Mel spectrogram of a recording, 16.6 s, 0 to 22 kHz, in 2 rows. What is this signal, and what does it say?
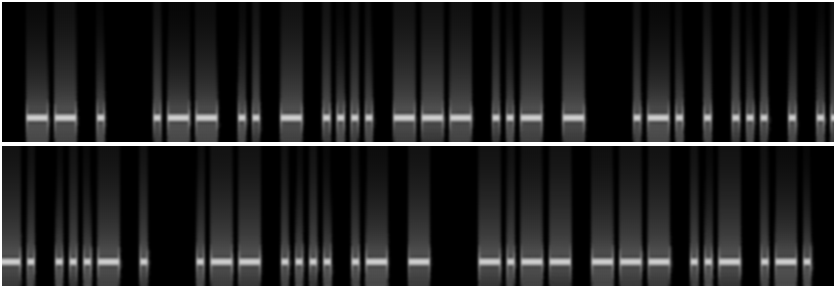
Morse code, heard as a keyed tone, about 17 wpm, 700 Hz. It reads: ME WITHOUT RESERVE WHAT YOUR
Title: Sentences from Top 1000 Words - Review Part 6 - 17wpm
